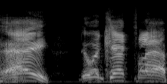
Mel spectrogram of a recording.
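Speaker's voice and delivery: put-on very high, rough hollering voice. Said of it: "he's yelling at them".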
